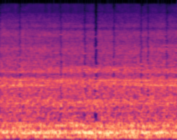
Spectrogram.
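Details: Goodman furnace not heating, pilot lights: steady low whooshing hum with even fan drone as the inducer fan spins up at start of the heat cycle, called from the Nest thermostat, before igniter clicks.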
